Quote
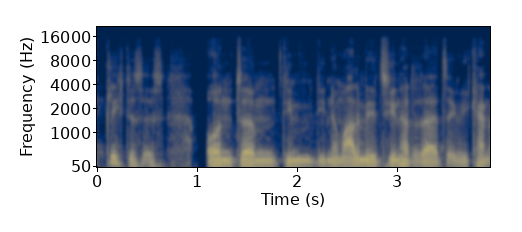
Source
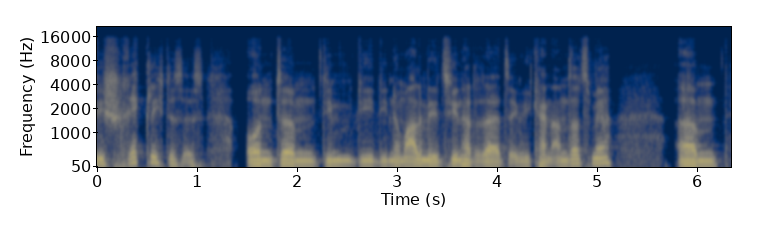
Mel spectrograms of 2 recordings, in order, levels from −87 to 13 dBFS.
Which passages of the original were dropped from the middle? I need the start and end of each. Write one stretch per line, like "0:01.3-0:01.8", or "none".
0:02.6-0:02.8

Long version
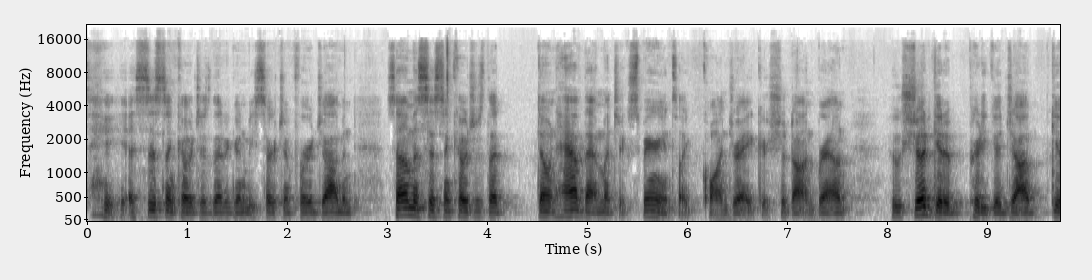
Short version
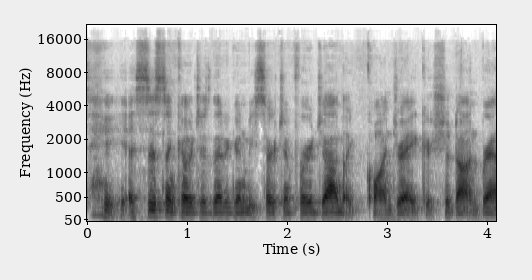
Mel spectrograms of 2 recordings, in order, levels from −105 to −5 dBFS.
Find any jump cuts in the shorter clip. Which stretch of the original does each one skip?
0:02.5-0:05.9

